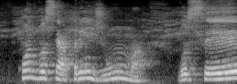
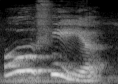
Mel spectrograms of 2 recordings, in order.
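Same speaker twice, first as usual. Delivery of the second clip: teacher imitating a local greeting, playful; playful Goiás greeting; 7 semitones higher than usual. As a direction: call out to a girl the warm local way. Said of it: "eles pronunciam fille".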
